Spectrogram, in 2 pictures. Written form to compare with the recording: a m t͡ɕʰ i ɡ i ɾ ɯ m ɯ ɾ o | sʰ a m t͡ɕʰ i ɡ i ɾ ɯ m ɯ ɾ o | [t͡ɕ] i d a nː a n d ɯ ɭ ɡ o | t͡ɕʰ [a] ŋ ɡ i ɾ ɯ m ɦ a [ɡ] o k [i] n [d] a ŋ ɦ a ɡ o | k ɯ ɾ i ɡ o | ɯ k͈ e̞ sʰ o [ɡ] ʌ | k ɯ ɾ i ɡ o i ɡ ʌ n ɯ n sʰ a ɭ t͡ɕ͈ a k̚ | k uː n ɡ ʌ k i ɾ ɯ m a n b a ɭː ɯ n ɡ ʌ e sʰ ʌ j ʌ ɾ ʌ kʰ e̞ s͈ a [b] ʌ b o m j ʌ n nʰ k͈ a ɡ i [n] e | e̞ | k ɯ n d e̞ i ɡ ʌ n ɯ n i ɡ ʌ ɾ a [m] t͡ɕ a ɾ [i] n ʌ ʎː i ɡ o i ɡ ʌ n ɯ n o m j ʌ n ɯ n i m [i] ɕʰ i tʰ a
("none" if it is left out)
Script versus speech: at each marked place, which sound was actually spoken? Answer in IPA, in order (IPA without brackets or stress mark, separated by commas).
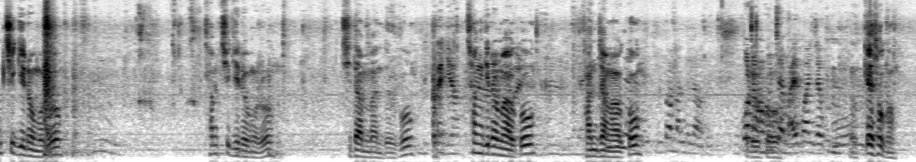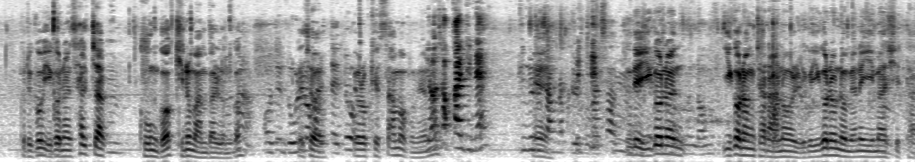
t͡ɕ, a, ɡ, a, d͡ʑ, ɡ, m, n, ŋ, a, a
